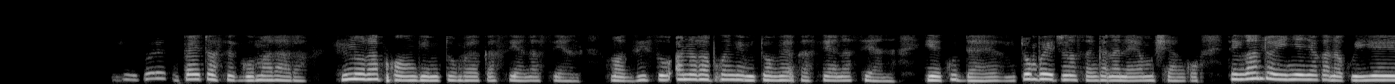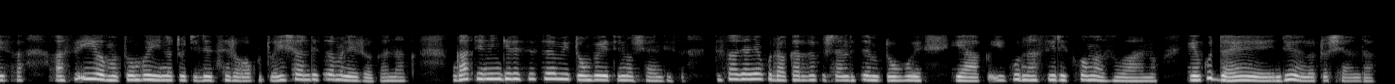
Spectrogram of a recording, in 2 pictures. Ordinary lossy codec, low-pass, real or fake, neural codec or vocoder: AAC, 16 kbps; 7.2 kHz; fake; codec, 24 kHz, 0.9 kbps, DualCodec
